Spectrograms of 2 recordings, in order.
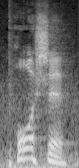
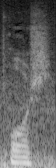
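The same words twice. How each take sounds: First: The name is said with a non-English pronunciation. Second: The name is said with an English pronunciation. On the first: The speaker calls it right. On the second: The speaker calls it wrong.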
